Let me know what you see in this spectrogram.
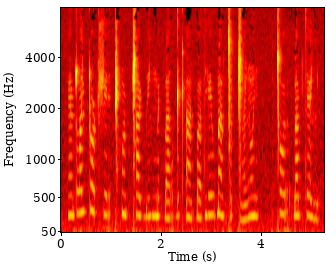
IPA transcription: ɛ̃ʈlˠʌʎ ʈɔʈ ʃerǁʰõʈǁay̯ ɡ͡beʎŋ͡mɛɡ͡bardˤɛʈ ʔã k͡pʌ tjeu̯ɓãu̯ ǀʌʈɡ͡ǁãʎõi̯ | ǀɔr ɡ͡baʈtɛʎ

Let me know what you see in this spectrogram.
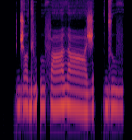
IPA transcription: d͡ʒɔːdɪvʔuːfɑː ðɑːʒ | d͡zuv

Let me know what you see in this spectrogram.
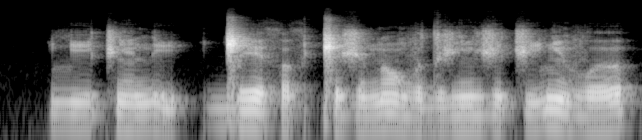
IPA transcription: ʎi t͡ʃẽni | ɡ͡ǁeθɔθ ǁɨʒɤnɔ̃ vɤdɤʒĩ ʒet͡ʃiʎẽ vɤ

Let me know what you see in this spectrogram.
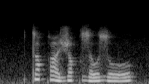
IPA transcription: tʊ˦˨qə˨˩ ʒʊ˦˨qzo˩˥zo˨˩˦

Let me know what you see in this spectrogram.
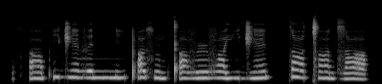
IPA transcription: t͡sʼɑ̃pʼid͡ʒɛ̃vɛ nːipʼɑsʷɛ̃bkʼɑ və˞vɑji d͡ʒɛ̃ tːɑǀɑ̃ d͡zɑ

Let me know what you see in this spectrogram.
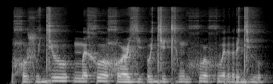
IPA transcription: χʷɛsʷɛ̤dʲu | mɘxu χʷə˞ zʲəʔudʲɘ tʲṳŋʷə̤xʷə˞ xʷɘ rədʲṳ

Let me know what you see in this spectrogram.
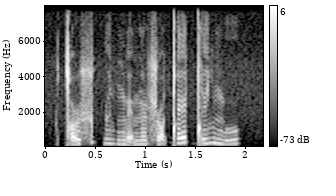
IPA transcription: ǀɔ̰˨˩o̯ʂy˦˨k͡pʉ˨˩ʎ ŋ͡mɛ̰˨˩ mɛ̃˩˧ʂɔ̰˦˥ǃɛ˧˥˧ ǃɪ˧˥˧ʎ mu˩˧

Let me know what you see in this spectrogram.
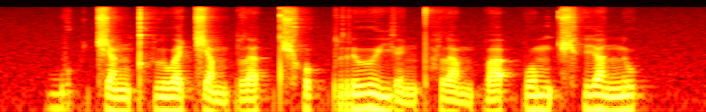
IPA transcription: bo˥˩k̚t͡ɕa˧ŋkʰlu˧a̯t͡ɕa˨˩m pla˦˥t̚t͡ɕʰo˥˩k̚prɯː˥˩ je˩˦npʰla˨˩m pa˦˥ʔpo˥˩mt͡ɕʰi˥˩a̯ nu˥˩k̚

